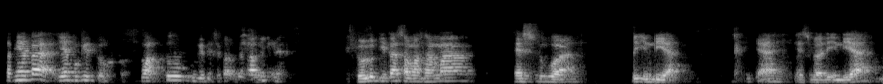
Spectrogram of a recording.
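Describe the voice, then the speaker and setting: A man's voice: a little high, normal speed, lo-fi sound. A man in his late thirties with an Indonesian accent gives an informal, conversational lecture to students, dotting his speech with small checking tags. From Bengkulu, Indonesia. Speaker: university lecturer. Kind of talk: informal lecture to students, mixing in English phrases.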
